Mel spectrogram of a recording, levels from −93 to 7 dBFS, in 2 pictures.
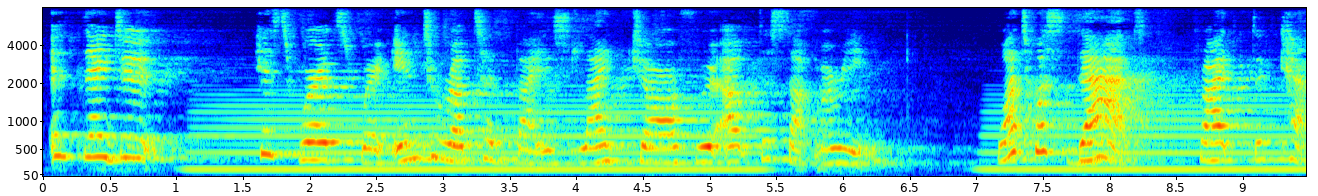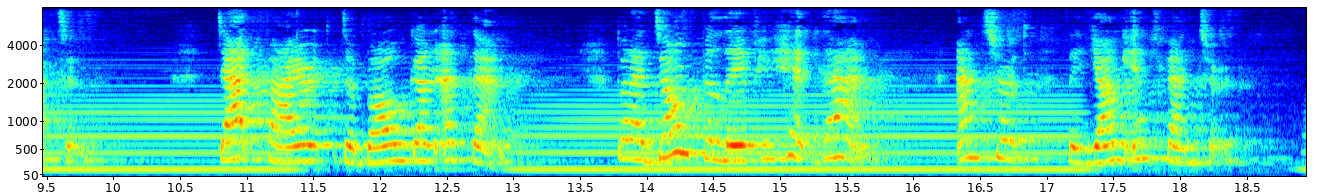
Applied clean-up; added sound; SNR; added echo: none; Wind instrument, woodwind instrument; 12 dB; reverberation time 3.0 s.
